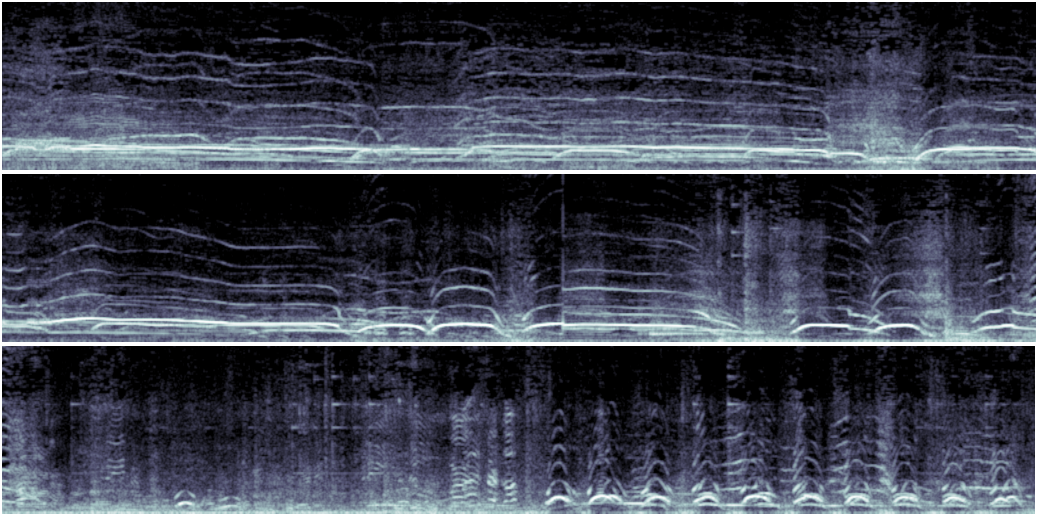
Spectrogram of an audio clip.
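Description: A group of young people sing and shout loudly close by.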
